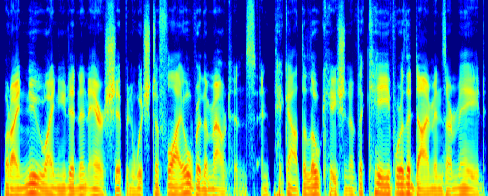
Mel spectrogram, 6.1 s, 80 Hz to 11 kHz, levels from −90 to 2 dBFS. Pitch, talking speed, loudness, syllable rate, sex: 85 Hz, 265 wpm, -19 LUFS, 6.1 syllables/s, male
